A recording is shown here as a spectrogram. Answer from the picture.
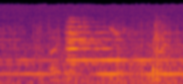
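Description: Bells ringing with a steady, lingering tone, faint voices underneath.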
